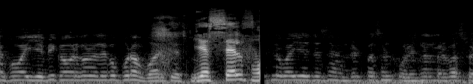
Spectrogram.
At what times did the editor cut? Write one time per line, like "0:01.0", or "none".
0:02.6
